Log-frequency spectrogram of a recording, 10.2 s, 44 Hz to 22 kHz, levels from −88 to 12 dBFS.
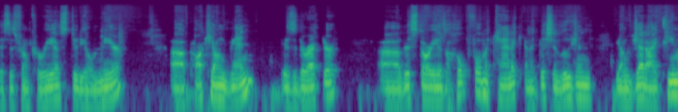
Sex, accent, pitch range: male, American, 80-95 Hz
